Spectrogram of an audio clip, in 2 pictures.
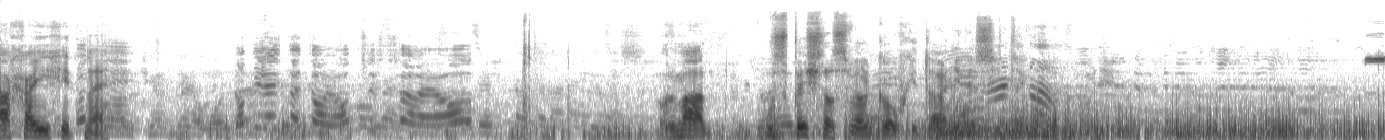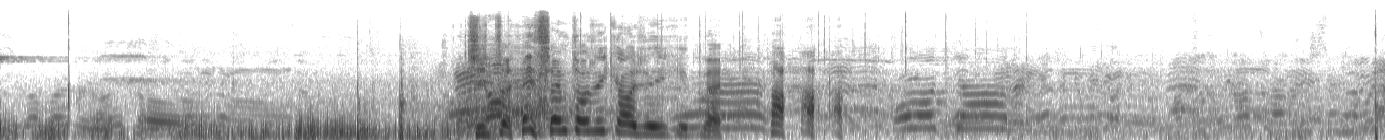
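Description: Men on the field and at the sidelines shout and call out outdoors.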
